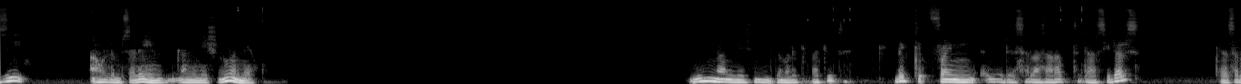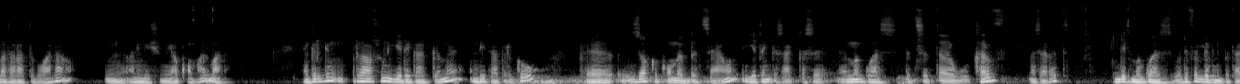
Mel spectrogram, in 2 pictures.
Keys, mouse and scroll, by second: 3.6 click, 6.2 click, 6.6 click, 9.4 click, 12.9 click.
